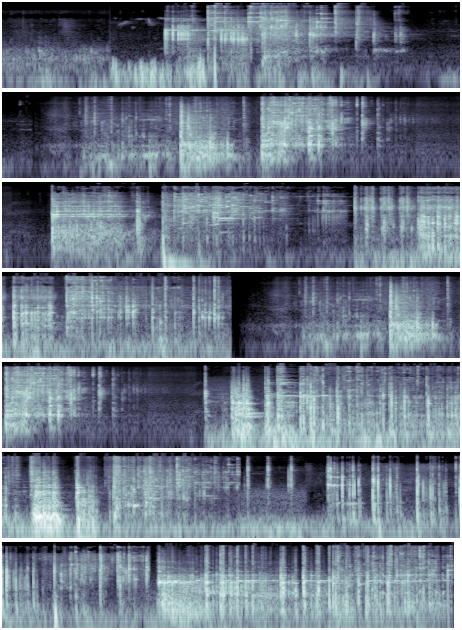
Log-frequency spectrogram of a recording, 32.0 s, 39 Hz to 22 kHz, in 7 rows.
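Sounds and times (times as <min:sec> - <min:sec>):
glass bottles breaking: 0:01.7 - 0:04.0, 0:07.2 - 0:08.4, 0:09.7 - 0:16.1, 0:18.4 - 0:19.5, 0:20.4 - 0:25.4, 0:26.2 - 0:32.0
glass shards clinking: 0:01.7 - 0:04.1, 0:10.8 - 0:12.8, 0:28.6 - 0:32.0.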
